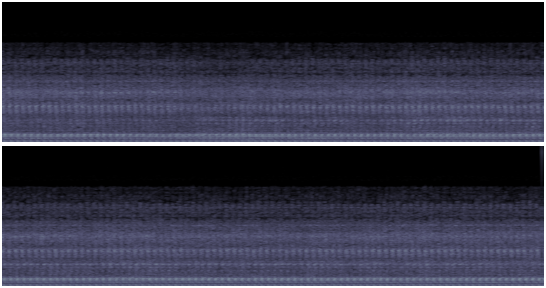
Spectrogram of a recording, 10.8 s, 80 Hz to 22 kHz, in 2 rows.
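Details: Belt-driven air compressor after oil change and drive-belt tightening: steady, even pumping thump around four beats a second with low hum, no slap or squeal, reaching 175 psi cut-off; normal running after fix.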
